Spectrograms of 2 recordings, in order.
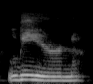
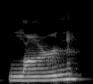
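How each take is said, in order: First: The vowel sounds like the 'ear' in 'hear'. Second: The vowel sounds like the 'ar' in 'car'. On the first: "Let's try it with earn, ear, sorry" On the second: "Let's try it with R. ... that doesn't sound right"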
